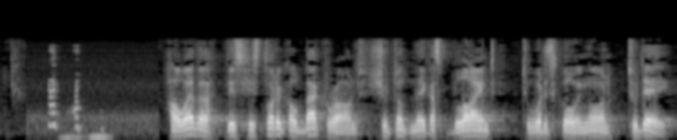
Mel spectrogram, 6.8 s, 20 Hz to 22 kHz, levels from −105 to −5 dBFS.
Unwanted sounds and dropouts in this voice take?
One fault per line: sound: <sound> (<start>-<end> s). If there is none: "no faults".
sound: laugh (0.5-1.1 s)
